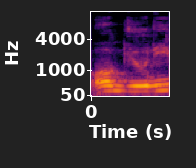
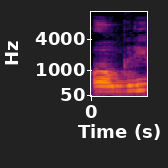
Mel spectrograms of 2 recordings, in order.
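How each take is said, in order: First: The g is followed by a 'yoo' sound. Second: The g is followed directly by 'ree'. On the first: "कुछ लोग इसको ऑग्यूरी भी बोलते हैं" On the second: "कुछ लोग इसको ऑगरी भी बोलते हैं"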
